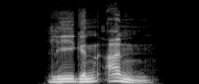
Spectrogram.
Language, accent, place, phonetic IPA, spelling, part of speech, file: German, Germany, Berlin, [ˌleːɡn̩ ˈan], legen an, verb, De-legen an.ogg
- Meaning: inflection of anlegen: 1. first/third-person plural present 2. first/third-person plural subjunctive I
